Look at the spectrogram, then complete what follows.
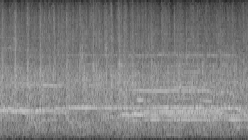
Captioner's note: applause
